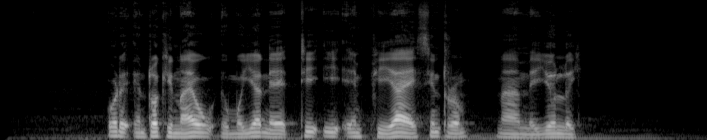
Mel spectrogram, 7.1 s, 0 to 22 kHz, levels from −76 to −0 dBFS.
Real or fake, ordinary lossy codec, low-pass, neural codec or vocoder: real; none; none; none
